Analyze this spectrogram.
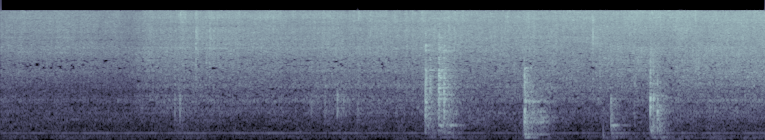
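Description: Sliced shallots and spice masala sizzling steadily in a nonstick pan. About halfway through, a spatula starts stirring, scraping and knocking against the pan several times.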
